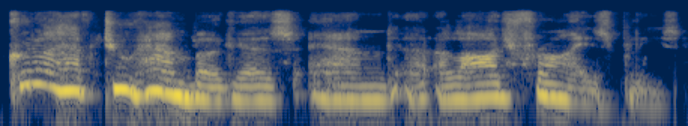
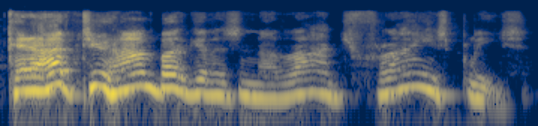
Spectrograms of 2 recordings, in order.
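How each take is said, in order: First: Careful, slower RP English accent. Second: Broad Scots lilt, higher pitched; Edinburgh Scottish accent. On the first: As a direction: order politely in received pronunciation. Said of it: "show us what you sounded like". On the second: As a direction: order like an Edinburgh native talking to family. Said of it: "talking to your father in Edinburgh". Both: Shown as a demonstration.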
